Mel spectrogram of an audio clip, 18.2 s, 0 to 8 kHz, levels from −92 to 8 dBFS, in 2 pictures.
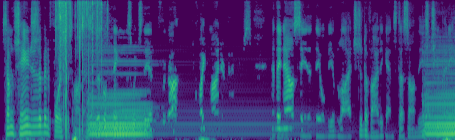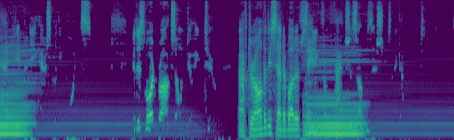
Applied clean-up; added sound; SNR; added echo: classical method spectral subtraction.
